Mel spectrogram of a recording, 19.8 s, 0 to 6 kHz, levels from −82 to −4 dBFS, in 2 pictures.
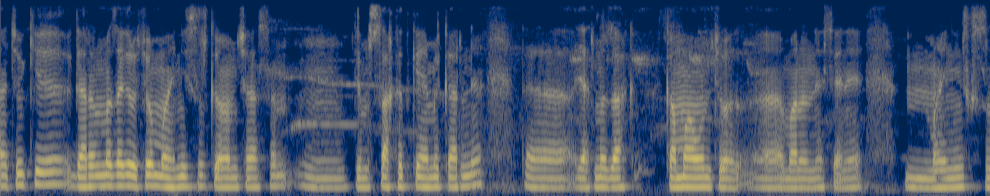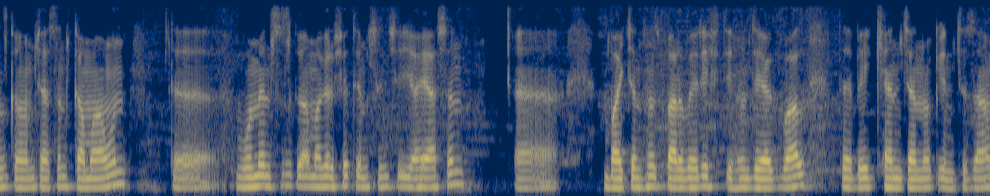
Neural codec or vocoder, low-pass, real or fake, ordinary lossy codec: none; 5.4 kHz; real; Opus, 24 kbps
